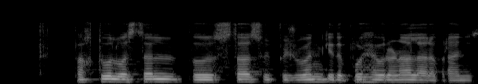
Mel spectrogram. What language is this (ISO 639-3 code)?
pus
